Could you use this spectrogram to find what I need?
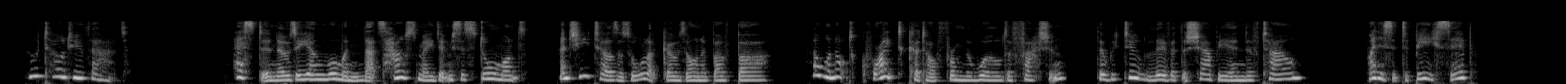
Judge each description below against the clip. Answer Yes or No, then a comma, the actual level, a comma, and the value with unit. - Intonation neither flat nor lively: No, wide, 7.1 semitones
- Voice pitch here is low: No, high, 220 Hz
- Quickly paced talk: Yes, fast, 210 wpm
